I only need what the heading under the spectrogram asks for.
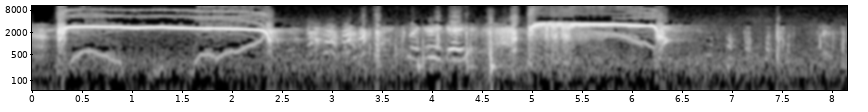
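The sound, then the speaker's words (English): Two long, loud, piercing human screams, each held for about two seconds with a steady high pitch, separated by a brief stretch of talking, with more talk after the second scream. “Screaming is a part of my dreaming.”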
